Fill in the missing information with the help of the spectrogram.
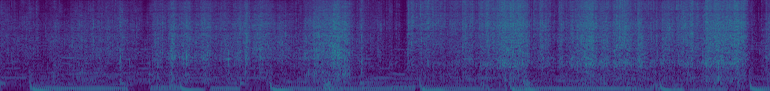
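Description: Plastic bubble wrap crinkling and rustling as it is handled and pulled open, loudest in two stretches from about three seconds in, over soft background music.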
